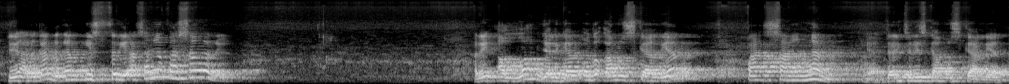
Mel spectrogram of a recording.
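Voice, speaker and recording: A middle-aged man preaching a sermon, joking and telling stories, reciting Arabic verses slowly. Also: high voice, big pitch swings, a little mellow. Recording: echoey hall with faint noise.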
